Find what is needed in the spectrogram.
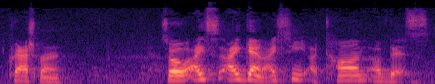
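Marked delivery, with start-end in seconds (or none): none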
